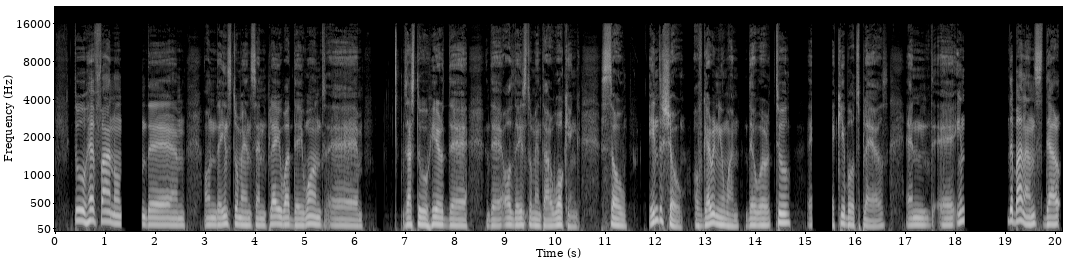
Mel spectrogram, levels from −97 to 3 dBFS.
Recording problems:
audio cutting out; at 1.5 s, at 15 s and at 18 s for 1 s

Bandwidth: 16 kHz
